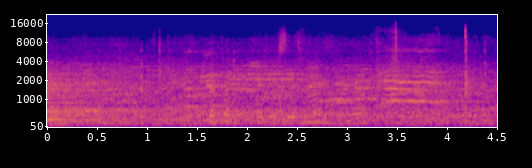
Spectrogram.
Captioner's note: crowd chattering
